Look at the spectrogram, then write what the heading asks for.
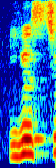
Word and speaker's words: used to: Só que aqui nessa expressão, você não repete esse D de forma alguma. Isso para fins de pronúncia, de speaking. Used to wear, ok?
